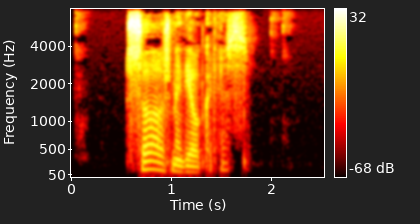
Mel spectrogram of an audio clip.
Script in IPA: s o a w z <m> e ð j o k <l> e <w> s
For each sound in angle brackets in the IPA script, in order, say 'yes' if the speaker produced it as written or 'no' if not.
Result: yes, no, no

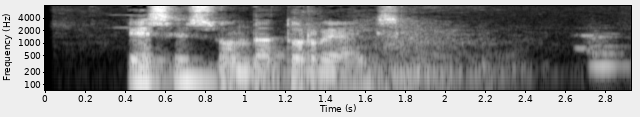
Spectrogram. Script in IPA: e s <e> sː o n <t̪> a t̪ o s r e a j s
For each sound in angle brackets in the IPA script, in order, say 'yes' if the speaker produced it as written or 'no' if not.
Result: yes, no

